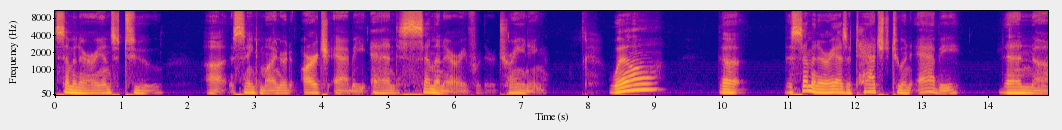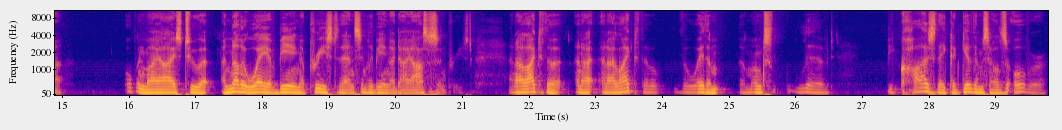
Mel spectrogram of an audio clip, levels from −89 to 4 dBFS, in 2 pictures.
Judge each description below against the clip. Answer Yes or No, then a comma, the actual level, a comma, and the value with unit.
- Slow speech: Yes, slow, 125 wpm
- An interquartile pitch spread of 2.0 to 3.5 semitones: Yes, average, 2.9 semitones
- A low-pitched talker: Yes, low, 115 Hz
